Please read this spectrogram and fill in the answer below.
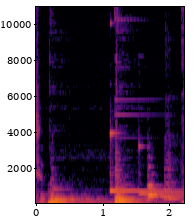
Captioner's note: doorbell rings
